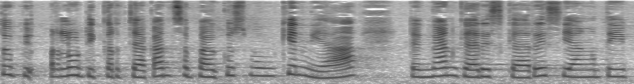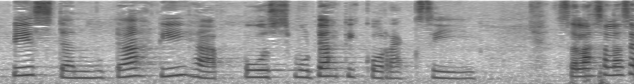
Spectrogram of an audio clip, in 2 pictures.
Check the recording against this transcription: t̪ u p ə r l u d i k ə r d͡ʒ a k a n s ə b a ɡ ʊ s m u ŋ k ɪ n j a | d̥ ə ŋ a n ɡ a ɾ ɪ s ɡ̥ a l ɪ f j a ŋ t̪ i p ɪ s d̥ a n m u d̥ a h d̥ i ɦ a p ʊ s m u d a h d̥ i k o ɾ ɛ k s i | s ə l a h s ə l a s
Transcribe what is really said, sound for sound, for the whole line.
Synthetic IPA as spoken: t̪ u p ə r l u d i k ə r d͡ʒ a k a n s ə b a ɡ ʊ s m u ŋ k ɪ n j a | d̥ ə ŋ a n ɡ a ɾ ɪ s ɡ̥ a ɾ ɪ s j a ŋ t̪ i p ɪ s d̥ a n m u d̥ a h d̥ i ɦ a p ʊ s m u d a h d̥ i k o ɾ ɛ k s i | s ə l a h s ə l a s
